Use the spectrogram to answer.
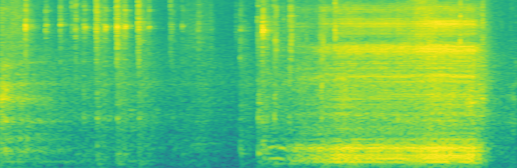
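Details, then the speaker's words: Female dog snoring while asleep during a live coding session: keyboard tapping, then a soft, rattling, low snore lasting about two seconds; harmless dog snoring. "can you hear my dog snoring she's so funny she cracks me up"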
